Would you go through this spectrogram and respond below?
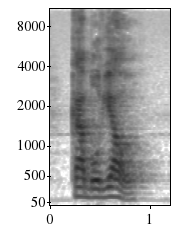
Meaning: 1. A cod, fish of the family Gadidae 2. Atlantic cod (Gadus morhua)
- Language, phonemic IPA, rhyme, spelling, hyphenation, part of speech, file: Dutch, /ˌkaː.bəlˈjɑu̯/, -ɑu̯, kabeljauw, ka‧bel‧jauw, noun, Nl-kabeljauw.ogg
